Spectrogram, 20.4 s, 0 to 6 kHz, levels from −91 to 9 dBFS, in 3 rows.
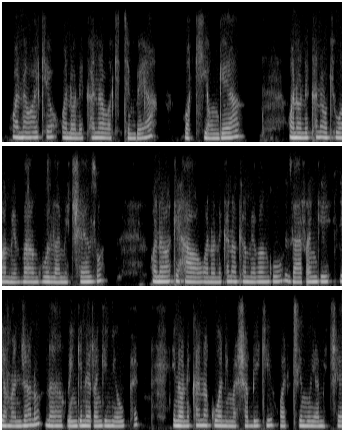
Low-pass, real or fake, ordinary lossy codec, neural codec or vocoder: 5.4 kHz; fake; Opus, 16 kbps; codec, 16 kHz, 16 kbps, FunCodec, trained on LibriTTS, 50 frames a second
